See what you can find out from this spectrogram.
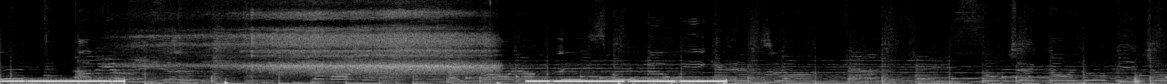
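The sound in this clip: A telephone call ringing through to a Comcast line: loud, steady ringback tones sound in two separate spells with a long pause between them.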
